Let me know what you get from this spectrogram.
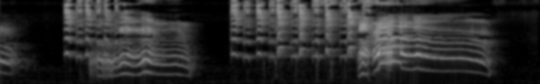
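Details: A tiny Chihuahua singing indoors in two long phrases of squeaky, wobbling, high whines and yips, rising and falling in pitch with a warbling quaver. The second phrase is louder and ends in a drawn-out falling wail.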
